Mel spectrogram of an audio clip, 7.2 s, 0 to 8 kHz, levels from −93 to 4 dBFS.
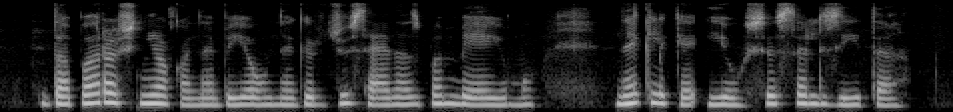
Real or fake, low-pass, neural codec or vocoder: real; 7.2 kHz; none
